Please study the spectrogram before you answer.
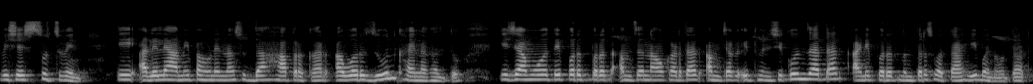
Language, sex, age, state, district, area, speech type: Marathi, female, 30-45, Maharashtra, Osmanabad, rural, spontaneous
